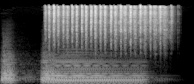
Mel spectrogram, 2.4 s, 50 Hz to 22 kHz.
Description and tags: FX wait 1
A noise you might get after saying "no, wait..." and pausing dramatically.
